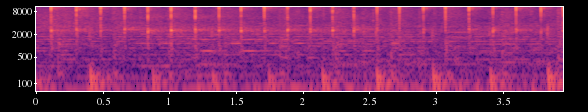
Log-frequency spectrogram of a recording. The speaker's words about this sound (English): He's a college student from Japan, and he set a world record for the most finger snaps in 1 minute. This is all, again, this is all snapping on one hand. The record is 296 times.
